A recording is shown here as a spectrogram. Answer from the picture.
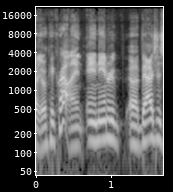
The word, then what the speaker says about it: Vajna: It's V-A-J-N-A, Vajna.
